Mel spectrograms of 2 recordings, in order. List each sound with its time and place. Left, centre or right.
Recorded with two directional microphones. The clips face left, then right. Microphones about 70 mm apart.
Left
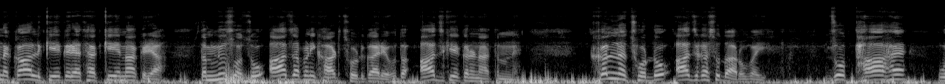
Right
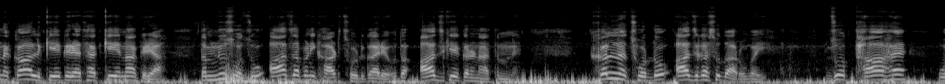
0.0 s speech: left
